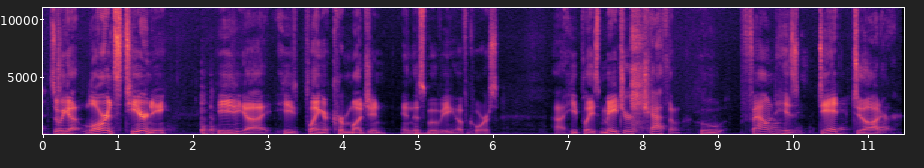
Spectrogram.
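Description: A man speaks with an American accent in a bright, sharp tone. His pace is very slow, his intonation lively. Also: medium pitch for a man. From Massachusetts. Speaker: podcast host. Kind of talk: casual chat.

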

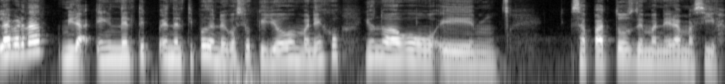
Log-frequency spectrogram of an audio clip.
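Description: A plain, everyday voice from a woman, medium in pitch, fairly slow, with ordinary pitch variation. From Ecuador. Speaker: shoe designer. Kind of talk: interview. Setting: studio.

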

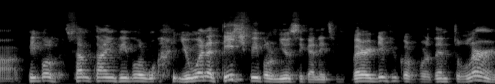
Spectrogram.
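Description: A man with a Chilean accent has a fairly high pitch. His pitch varies in an ordinary way, and the background is quiet. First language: Spanish. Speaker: musician and filmmaker. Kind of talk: interview. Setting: phone or video call from Chile. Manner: halting.

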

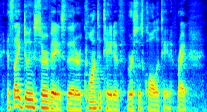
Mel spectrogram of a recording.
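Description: Speaking with an American accent, a man keeps a fairly quick pace. His voice is medium in pitch and somewhat breathy. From United States. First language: Chinese. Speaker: digital marketing expert. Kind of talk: interview. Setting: remote call.

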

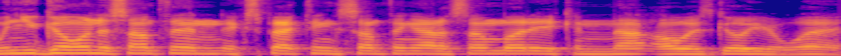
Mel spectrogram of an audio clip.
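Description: In a very clean recording with a silent background, a man with an American accent talks very fast in a fairly high pitch, his tone bright and sharp and his intonation flat and monotone. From northern US. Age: 20s. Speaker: audio engineer. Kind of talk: casual chat. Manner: fast talker.

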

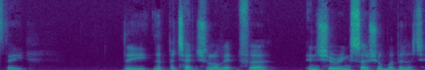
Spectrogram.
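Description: Talking at a fairly quick pace, a man with a British accent speaks at medium pitch on a very clean recording with a silent background. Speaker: education adviser. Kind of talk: casual interview.

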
